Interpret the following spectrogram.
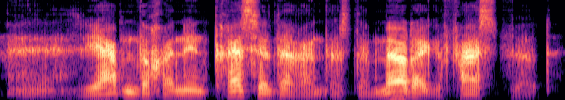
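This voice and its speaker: Man doing a rough hoarse police sergeant, pushy, raised pitch, gravelly, dry close sound. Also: expressive, fast, sharp tone, no echo, heavily acted. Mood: insistent. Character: rough-voiced gruff male police sergeant. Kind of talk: audiobook reading.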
